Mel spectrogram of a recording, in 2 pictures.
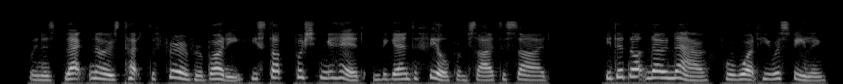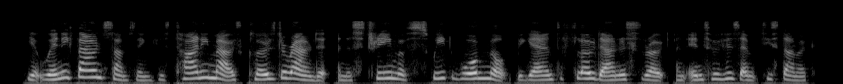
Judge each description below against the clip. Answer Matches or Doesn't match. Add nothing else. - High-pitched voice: Matches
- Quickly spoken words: Matches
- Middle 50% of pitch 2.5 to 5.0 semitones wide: Doesn't match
